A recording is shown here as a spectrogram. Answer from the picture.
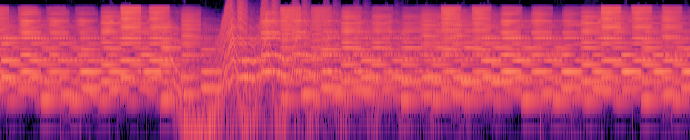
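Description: VCV Rack software modular synthesizer playing a stepped sequence of short notes, its filter cutoff sequenced and its parameters tweaked live from a hardware MIDI controller. About two seconds in, a sweep dives down in pitch and then rises sharply before the sequence carries on.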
